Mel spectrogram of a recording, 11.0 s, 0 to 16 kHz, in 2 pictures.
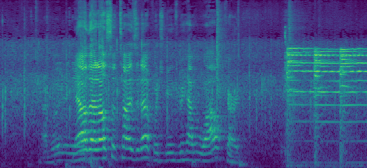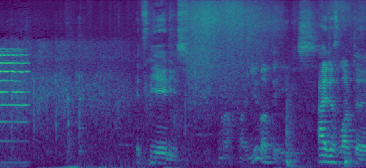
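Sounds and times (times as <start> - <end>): bright bell-like chime: 4.3 - 6.0.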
